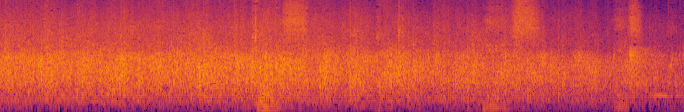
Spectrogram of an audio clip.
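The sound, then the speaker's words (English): An audience claps steadily and rather weakly for about seven seconds, a continuous patter of hands with no cheering. “You see that even your clapping is weak because you are not sure. Even your clapping is weak.”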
